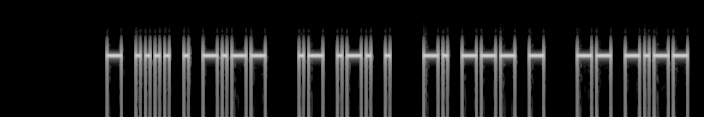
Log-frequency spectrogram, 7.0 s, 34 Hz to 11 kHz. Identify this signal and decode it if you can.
Morse code, heard as a keyed tone, about 25 wpm, 700 Hz. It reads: THEY ARE NOT MY
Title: Sentences from Top 1100 Words 25wpm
